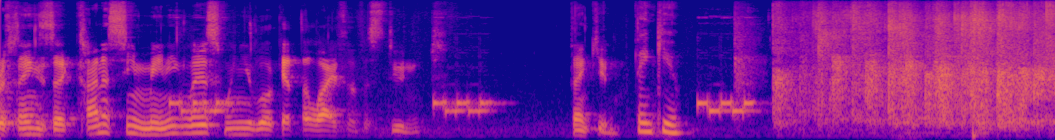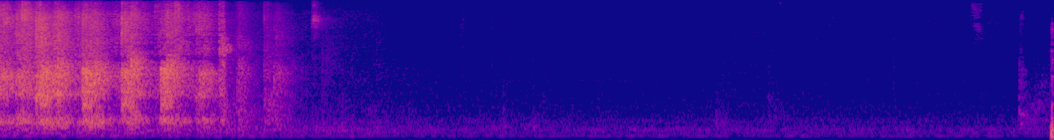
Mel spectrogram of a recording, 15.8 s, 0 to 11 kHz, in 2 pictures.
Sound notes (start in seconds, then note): 5.7 audience applauds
